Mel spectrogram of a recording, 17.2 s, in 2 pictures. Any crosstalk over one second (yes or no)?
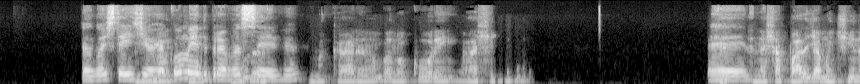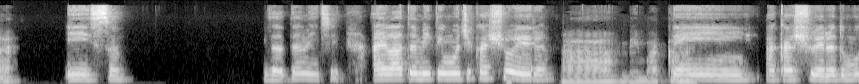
yes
